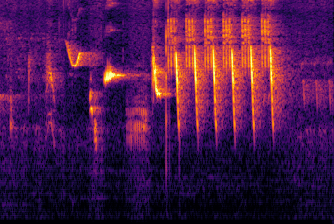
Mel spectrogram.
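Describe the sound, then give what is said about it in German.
Song of a common nightingale: a few clear whistled and chirping notes, then a fast, loud run of about seven sharply repeated, descending notes before a quieter close. “Also ich stehe jetzt bei der Hotspot Nachtigall. Und das ist auch die von der ersten Aufnahme. Das ist die, als allererstes hier ankam.”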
